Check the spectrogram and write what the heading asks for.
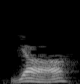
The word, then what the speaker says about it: Jah: Yah, J-A-H, the first syllable, represents the name Yahweh, or Jehovah, the name of the God of Abraham, Isaac, and Jacob of the Bible.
